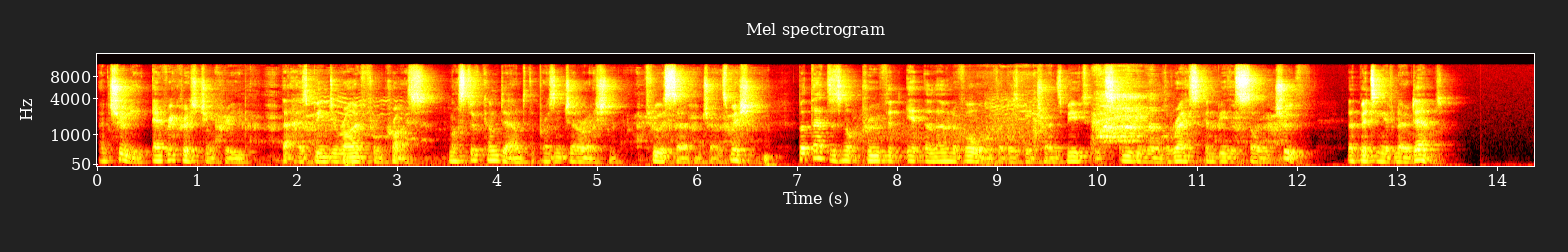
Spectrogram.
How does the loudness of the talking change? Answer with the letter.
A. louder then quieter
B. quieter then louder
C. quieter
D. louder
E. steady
E.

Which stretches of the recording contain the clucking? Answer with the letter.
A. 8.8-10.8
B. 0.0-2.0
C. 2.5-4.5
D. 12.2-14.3
A.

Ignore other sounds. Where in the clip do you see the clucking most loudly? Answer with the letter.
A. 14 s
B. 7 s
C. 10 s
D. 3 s
C.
